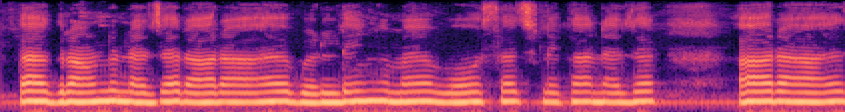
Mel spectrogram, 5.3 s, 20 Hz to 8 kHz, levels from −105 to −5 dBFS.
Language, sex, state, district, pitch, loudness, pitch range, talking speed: Hindi, female, Maharashtra, Sindhudurg, 215 Hz, -21 LUFS, 205-220 Hz, 160 wpm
